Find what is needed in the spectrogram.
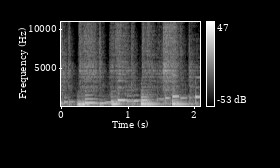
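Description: Small-group jazz recording, instrumental opening: a quick run of struck chords over a drum kit with cymbals.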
